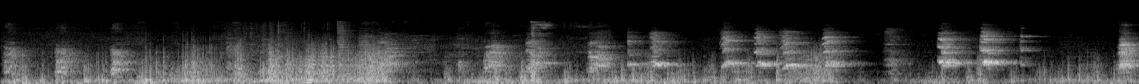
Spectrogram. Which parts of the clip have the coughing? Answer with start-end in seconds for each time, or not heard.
5.3-6.1.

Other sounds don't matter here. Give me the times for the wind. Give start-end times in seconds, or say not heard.
0.0-11.3.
